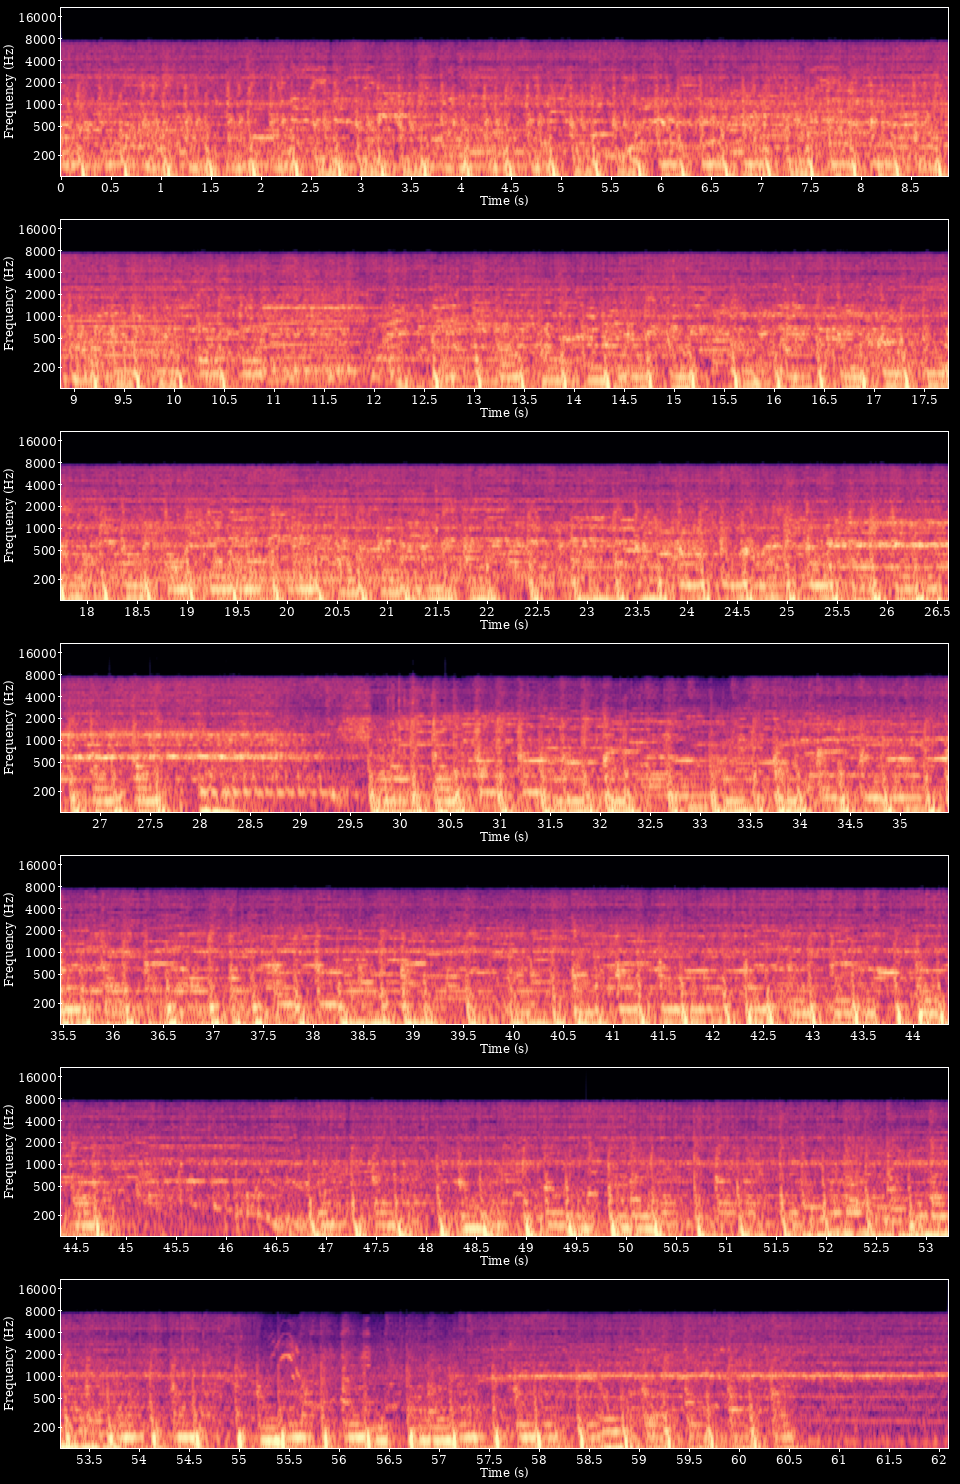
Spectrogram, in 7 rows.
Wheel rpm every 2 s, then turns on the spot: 160, 160, 160, 160, 160, 160, 160, 160, 160, 160, 160, 160, 160, 160, 60, 30, 60, 140, 140, 140, 150, 140, 150, 150, 150, 150, 150, 50, 70, 130, 130.
28-32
